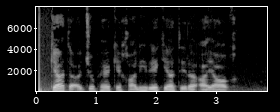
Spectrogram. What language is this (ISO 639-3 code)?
urd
